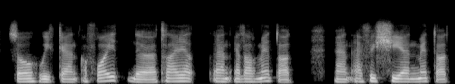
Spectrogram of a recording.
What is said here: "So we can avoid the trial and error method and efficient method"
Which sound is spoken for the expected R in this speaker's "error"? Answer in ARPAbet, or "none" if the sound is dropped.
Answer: L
